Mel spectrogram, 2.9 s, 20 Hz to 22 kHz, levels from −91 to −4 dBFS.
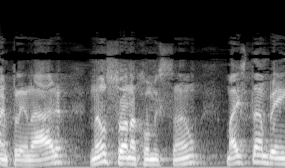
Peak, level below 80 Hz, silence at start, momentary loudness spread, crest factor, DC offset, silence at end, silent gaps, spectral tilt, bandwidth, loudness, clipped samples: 0 dBFS; -48 dBFS; 0 s; 7 LU; 10 dB; 3%; 0 s; none; -8 dB/octave; 8 kHz; -12 LUFS; under 0.1%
